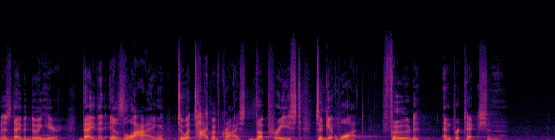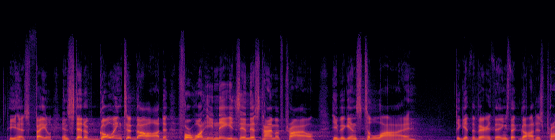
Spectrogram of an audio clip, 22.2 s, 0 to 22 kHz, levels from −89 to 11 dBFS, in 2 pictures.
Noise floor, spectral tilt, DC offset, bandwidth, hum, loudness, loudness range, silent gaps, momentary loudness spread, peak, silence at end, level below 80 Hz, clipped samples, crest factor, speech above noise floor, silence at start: -63 dBFS; -4.5 dB/octave; under 0.1%; 16 kHz; none; -26 LUFS; 8 LU; none; 12 LU; -4 dBFS; 0 s; -66 dBFS; under 0.1%; 22 dB; 36 dB; 0 s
